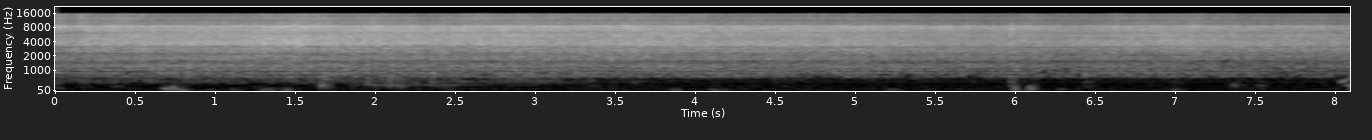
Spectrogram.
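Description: Chopped bottle gourd hitting hot oil with cumin and green chilli, producing a loud, continuous hiss of sizzling that stays steady for the whole stretch, with occasional soft clinks.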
